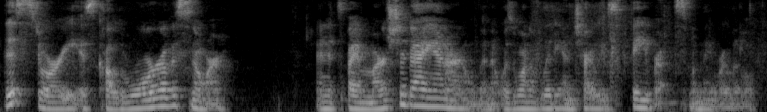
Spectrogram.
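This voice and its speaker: A woman reading a children's storybook aloud with expressive delivery, pausing to prompt young listeners. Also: extremely low pitch, creaky, slight background noise. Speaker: teacher. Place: room at home. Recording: echoey home room.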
